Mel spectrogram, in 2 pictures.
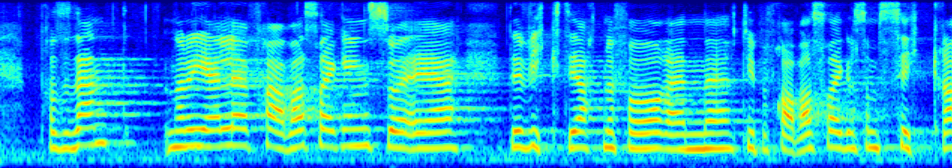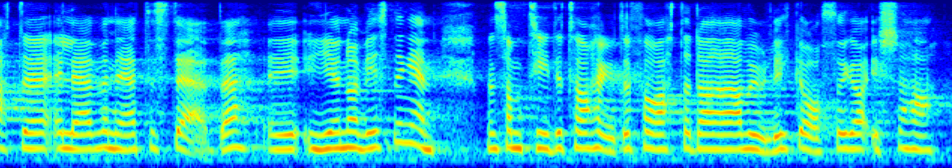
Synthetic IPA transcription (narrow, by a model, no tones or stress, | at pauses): pʰɾɛs̬ɪd̪ɛnt̪ | nɔd̪ɛjɛlːəɾfɾɑːʋæsʁeːɡlɪŋsɔɛd̪ɛʋɪkt̪ɪɑt̪mɛfoːɾɛnt̪ʰyːpəfɾɑːʋæʁsʁeːɡəlsɔmsɪkːəɾɑt̪ɛleːʋənəæt̪ʰɪlst̪ḛːd̪əɪʔiʉnəʋiːsnɪŋənmɛnsɔmt̪ʰiːd̪ɪt̪ʰɑːɾɦœʏd̪əfɔɾɑt̪d̪ɛæʁʉːlʏkəɔːsɛɡəɾʔɪʃːəɦɑːɾ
